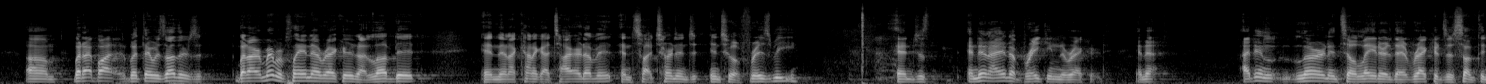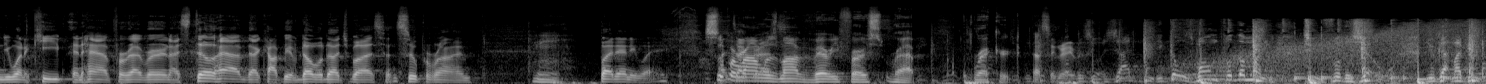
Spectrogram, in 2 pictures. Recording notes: THREE YEAR ANNIVERSARY SPECIAL LIVE EPISODE. On stage at the LA Times Festival of Books: Newstory. This episode was filmed in front of a live audience.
